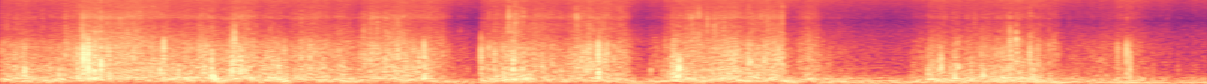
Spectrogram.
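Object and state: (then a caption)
Faux fur pillow being scratched. Fingertips and nails scratch and massage the surface of a soft stuffed cushion covered in grey faux fur, lying flat. Quiet, brushy scratching strokes come in short bursts with a soft rustle, and brief bright streaks mark the passes of the nails over the fur.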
